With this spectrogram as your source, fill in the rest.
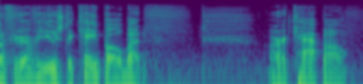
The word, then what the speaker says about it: capo: but or a cppo people say it should be pronounced cppo but wouldn't it be two PS if it was cppo the use of one p would mean it's pronounced Capo anyway I digress uh I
